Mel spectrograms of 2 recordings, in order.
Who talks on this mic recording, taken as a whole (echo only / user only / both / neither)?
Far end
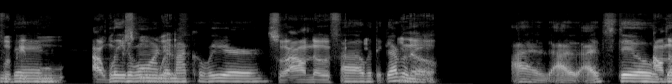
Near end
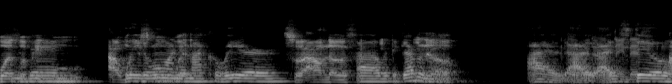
both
